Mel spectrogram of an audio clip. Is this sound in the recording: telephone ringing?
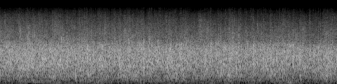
no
